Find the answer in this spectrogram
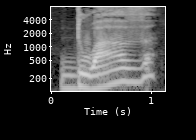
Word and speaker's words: doivent: And then the last one, ils doivent, so same thing, classic ending for the plural form, ENT here, okay, but then you don't pronounce it. Doivent, doivent, elles doivent, ils doivent, elles doivent.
